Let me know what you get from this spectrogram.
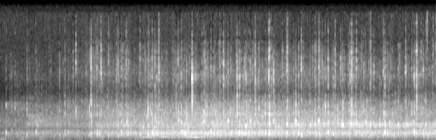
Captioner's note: audience applauds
